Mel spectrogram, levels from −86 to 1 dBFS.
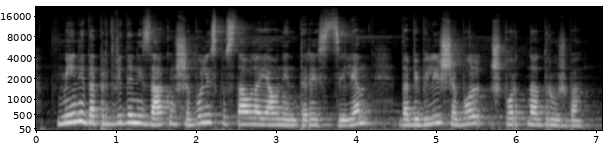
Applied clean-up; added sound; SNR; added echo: none; none; none; reverberation time 0.7 s.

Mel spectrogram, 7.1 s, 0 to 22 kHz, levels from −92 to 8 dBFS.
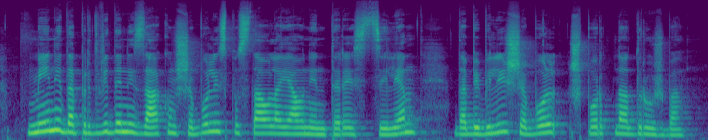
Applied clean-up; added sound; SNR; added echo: none; none; none; none.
